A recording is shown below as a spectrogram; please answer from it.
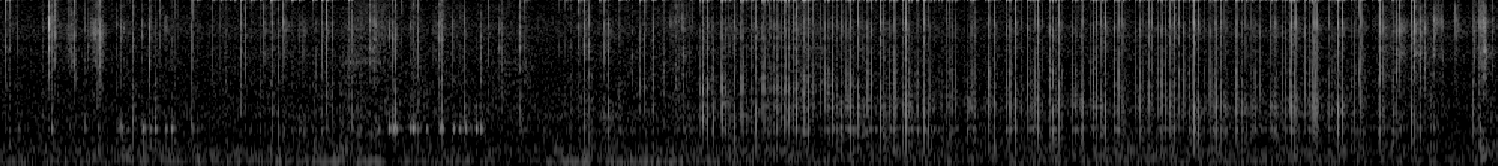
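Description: A small glass reed diffuser bottle with a white plastic cap and reed sticks, partly filled with a white crystal-like substance, is held in both hands and tapped and scratched with long painted nails. Quick, quiet clicks and scrapes patter throughout, growing denser and louder after about seven seconds, with a faint high glassy ring.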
